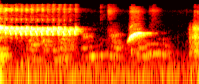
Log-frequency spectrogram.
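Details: Kutilang, the sooty-headed bulbul, giving a rapid buzzy chattering trill for about a second, then after a quiet pause a single loud whistle that sweeps upward.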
